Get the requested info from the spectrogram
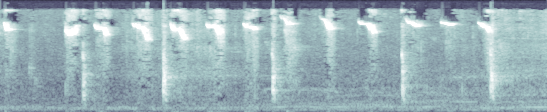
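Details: Squirrel, described as a pest, calling its mother: a series of high, thin squeaky chirps that drop sharply in pitch, each paired with a sharp click. About twelve notes arrive roughly every half second over a faint low hum.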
